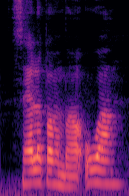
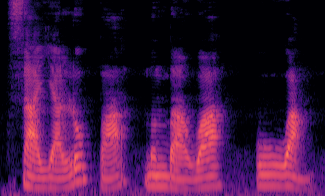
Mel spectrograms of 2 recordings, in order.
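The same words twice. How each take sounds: First: Fast, lifted example sentence; quick natural repeat. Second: Drawn out, word by word; careful example with gaps between words; slow model sentence. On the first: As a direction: run together, fast and higher. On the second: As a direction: say it slowly for learners. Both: Shown as a demonstration. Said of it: "Let's say the example".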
